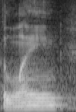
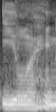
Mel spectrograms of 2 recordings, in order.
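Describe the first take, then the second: First: The name is said the usual standard way. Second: The name is said the local Southern way. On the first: This is not how the town's name is said. The speaker calls it wrong. "and not Elaine" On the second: This is how the town's name is actually said. The speaker calls it right. "it's called Elaine ... Just a Southernism"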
